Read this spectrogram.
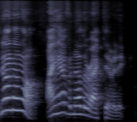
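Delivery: high, fast no no no; quick emphatic refusal. Retold or imitated. To her client about rescheduling, a high, quick protest. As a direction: brush the idea off in a rush.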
